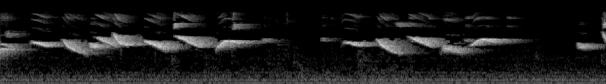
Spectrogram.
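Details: Green-winged saltator (Saltator similis) song from a caged bird, described as fast: loud, rich whistled phrases sliding up and down in quick runs with brief pauses, over a faint low hum.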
